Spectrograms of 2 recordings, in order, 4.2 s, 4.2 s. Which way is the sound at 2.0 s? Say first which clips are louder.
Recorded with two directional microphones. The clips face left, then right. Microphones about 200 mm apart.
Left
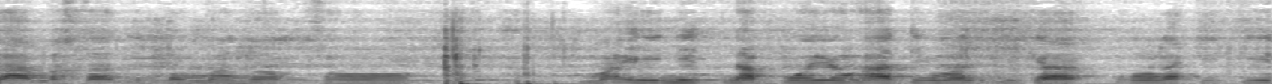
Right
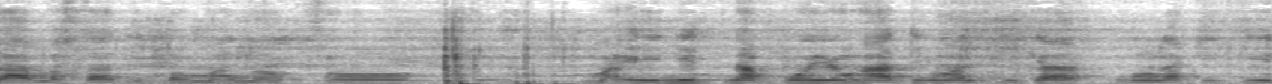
Right 1 dB; 20° left (ahead or behind).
